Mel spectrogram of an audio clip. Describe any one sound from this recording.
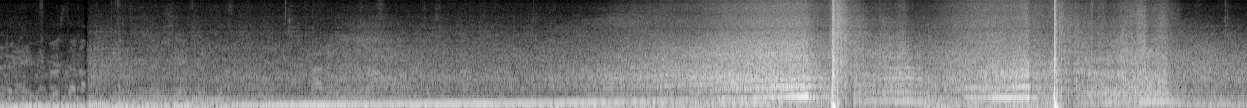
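A car engine revs up loudly, climbing in pitch.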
